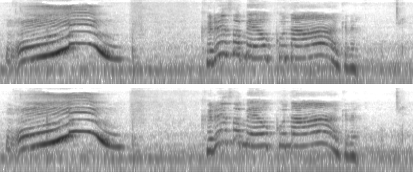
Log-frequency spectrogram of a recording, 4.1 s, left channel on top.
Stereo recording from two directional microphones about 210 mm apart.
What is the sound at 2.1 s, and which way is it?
A woman's voice, 55° left (ahead or behind).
